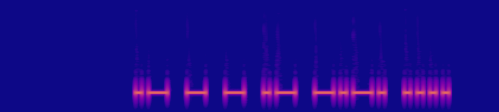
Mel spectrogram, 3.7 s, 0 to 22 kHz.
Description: Morse code, heard as a keyed tone, about 25 wpm, 700 Hz. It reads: ATTACH
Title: Six Letter Words - 25wpm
